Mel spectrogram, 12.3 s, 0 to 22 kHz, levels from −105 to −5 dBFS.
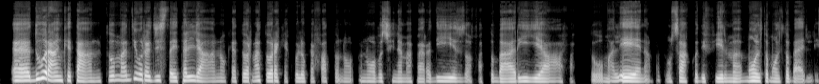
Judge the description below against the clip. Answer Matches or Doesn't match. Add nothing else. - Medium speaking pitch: Matches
